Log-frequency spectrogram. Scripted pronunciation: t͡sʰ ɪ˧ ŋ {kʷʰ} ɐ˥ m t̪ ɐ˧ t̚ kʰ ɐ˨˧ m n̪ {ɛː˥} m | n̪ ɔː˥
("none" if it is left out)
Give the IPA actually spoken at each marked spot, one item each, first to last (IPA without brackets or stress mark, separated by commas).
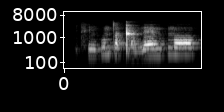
kʷ, ɛː˥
